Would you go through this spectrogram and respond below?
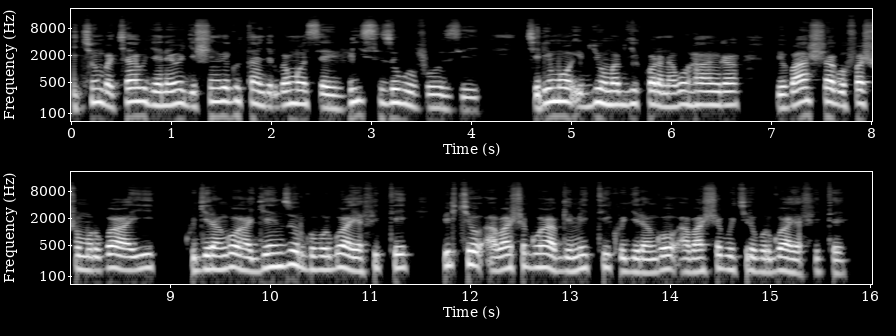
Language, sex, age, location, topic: Kinyarwanda, male, 18-24, Kigali, health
